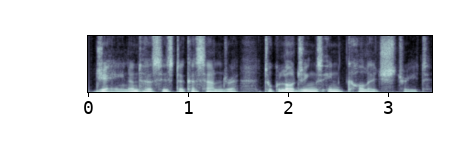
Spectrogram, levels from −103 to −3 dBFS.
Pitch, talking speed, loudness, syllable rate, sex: 105 Hz, 175 wpm, -18 LUFS, 5.2 syllables/s, male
